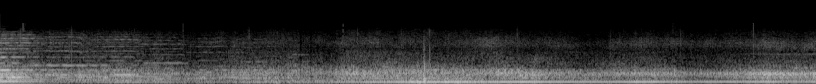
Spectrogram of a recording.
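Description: A propeller plane engine drones steadily and loudly, its deep hum holding level throughout with a faint rise and fall in pitch, as Shanghai Lil stunts her plane to escape a pursuer.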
